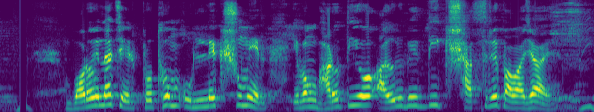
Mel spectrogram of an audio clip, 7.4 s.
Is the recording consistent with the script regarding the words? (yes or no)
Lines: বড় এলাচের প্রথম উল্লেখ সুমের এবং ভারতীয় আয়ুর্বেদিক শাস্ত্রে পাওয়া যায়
yes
